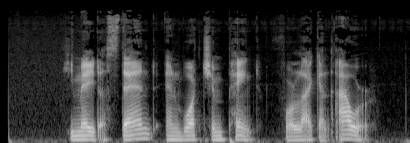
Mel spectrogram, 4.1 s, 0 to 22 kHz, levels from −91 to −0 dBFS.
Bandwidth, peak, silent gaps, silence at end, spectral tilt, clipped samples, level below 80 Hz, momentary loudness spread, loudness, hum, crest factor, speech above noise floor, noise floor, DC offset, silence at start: 16 kHz; -4 dBFS; none; 0 s; -5 dB/octave; under 0.1%; -48 dBFS; 8 LU; -24 LUFS; none; 20 dB; 31 dB; -55 dBFS; under 0.1%; 0.1 s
